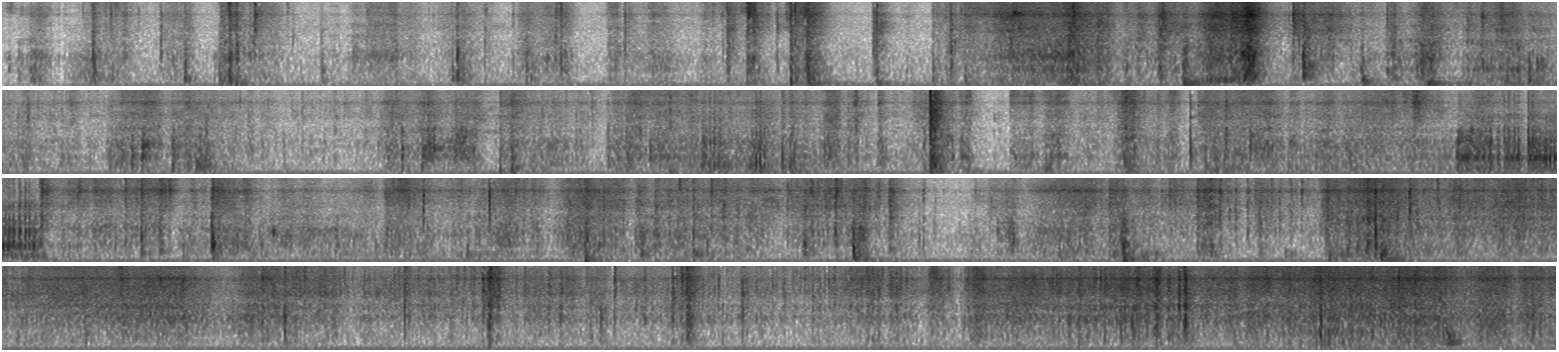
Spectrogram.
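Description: A cardboard parcel being unpacked by hand: box flaps pulled open, kraft packing paper and bubble wrap crinkled and torn, with many sharp clicks and scrapes scattered throughout.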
